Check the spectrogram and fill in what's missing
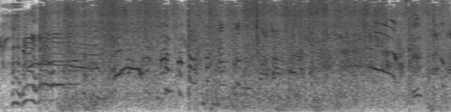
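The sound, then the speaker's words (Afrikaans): A heavy splash as a body plunges into cold water in a cannonball jump, followed by continuous churning and sloshing, loud, with excited voices shouting and squealing over the commotion. “Is jullie allemaal gereed? Ja! Ja! Ja! Bommie!”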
